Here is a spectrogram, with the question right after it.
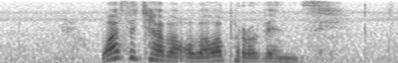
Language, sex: Northern Sotho, female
